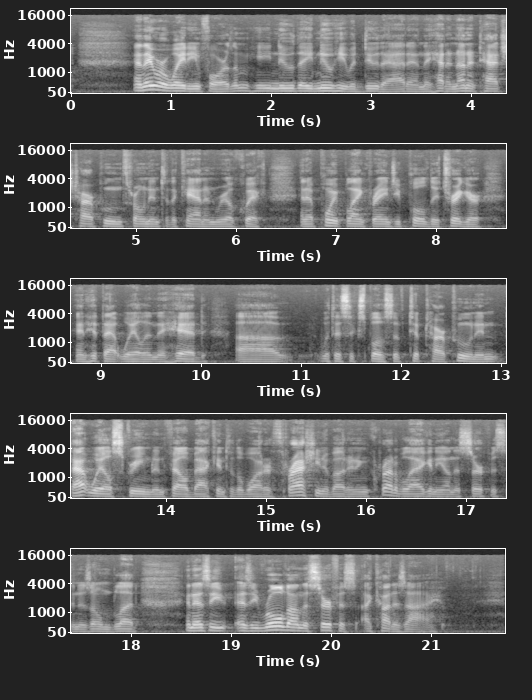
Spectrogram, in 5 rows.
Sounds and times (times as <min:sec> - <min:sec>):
Narration, monologue: 0:00.0 - 0:21.7
Male speech, man speaking: 0:00.7 - 0:21.2.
